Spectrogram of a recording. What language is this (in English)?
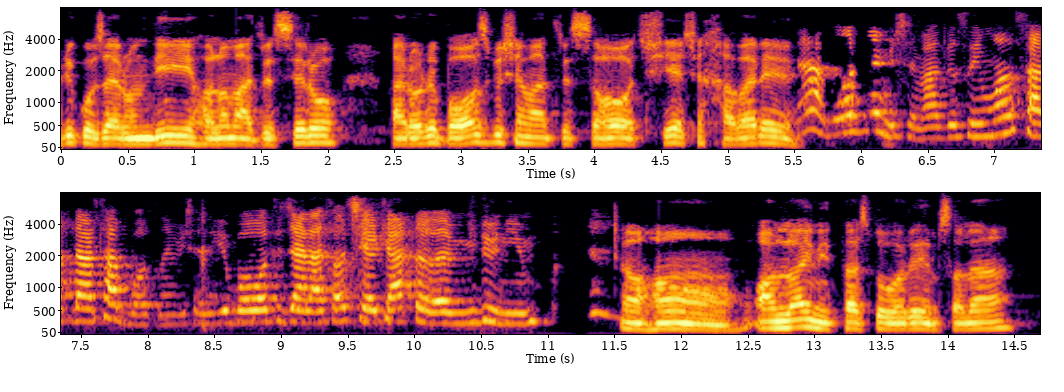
Persian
